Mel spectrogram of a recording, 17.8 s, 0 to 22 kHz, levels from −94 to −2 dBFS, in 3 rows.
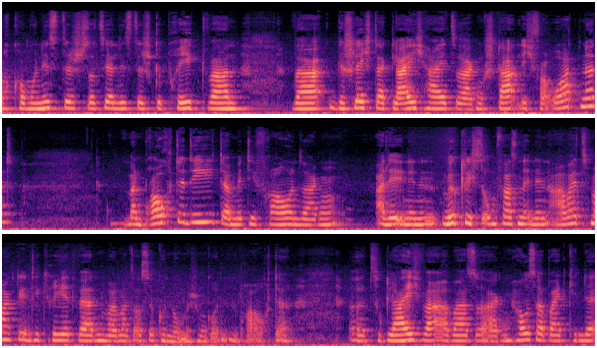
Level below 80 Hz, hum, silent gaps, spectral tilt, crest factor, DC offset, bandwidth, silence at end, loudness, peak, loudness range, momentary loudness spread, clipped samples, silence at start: -40 dBFS; none; none; -6 dB/octave; 18 dB; under 0.1%; 15.5 kHz; 0 s; -25 LUFS; -6 dBFS; 5 LU; 11 LU; under 0.1%; 0 s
